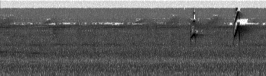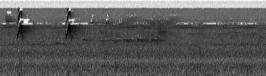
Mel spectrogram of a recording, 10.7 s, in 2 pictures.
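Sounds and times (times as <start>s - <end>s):
hiss: 0.0s - 10.6s
olive-faced flatbill high calls: 3.8s - 7.0s.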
